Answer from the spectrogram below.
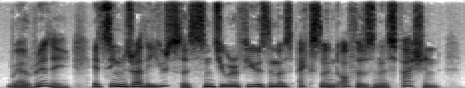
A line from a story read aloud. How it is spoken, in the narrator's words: said she sharply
